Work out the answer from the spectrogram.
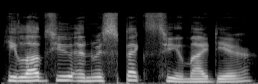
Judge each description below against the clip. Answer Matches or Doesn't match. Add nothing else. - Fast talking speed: Doesn't match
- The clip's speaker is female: Doesn't match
